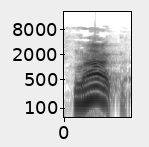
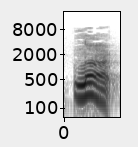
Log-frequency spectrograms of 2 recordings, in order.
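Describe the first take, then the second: First: The word is said with a low tone. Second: The word is said with a high tone. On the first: It means ordinary speech. "low-tone ngak, means speech" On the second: It means mantra, enlightened speech. "with an accent on it, high tone, means mantra"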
